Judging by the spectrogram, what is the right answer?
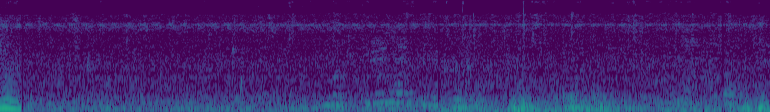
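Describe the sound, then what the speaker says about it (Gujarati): Distant thunder rolls low and faint beneath steady rain, with a soft voice murmuring intermittently. "પાછળ મસ્ત વીજળી થાય છે વીજળી જોરદાર થાય છે"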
